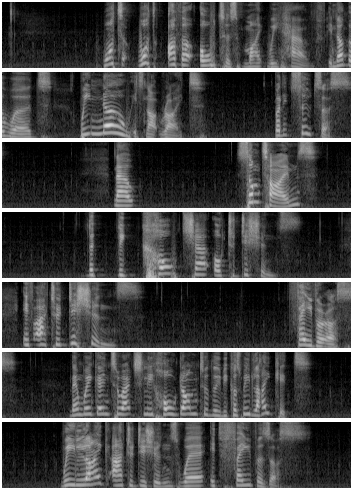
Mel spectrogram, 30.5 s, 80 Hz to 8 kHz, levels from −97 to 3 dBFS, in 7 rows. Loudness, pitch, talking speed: -30 LUFS, 160 Hz, 100 wpm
